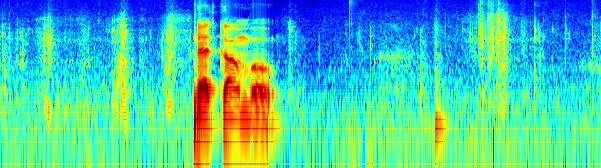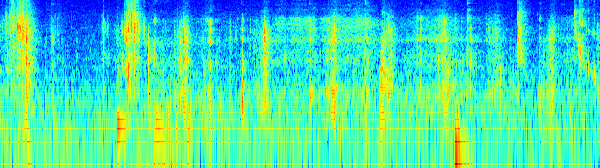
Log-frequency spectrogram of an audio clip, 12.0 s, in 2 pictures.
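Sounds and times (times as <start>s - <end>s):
person chewing with wet crunches: 0.0s - 1.9s, 4.6s - 12.0s.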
